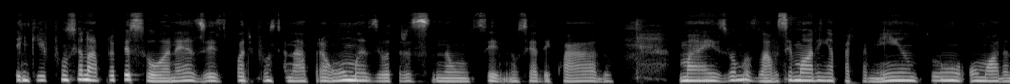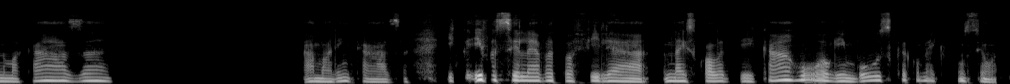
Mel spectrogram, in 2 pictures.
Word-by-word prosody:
têm 195 -1 +4
que 195 +2 -3
funcionar 210 -2 +5
para 205 - -4
a - - -3
pessoa, 175 -10 +2
né. 160 +4 +1
Às 155 -7 -1
vezes 160 -2 -2
pode 185 0 -2
funcionar 160 -2 -3
para 165 -1 -1
umas 180 -1 +6
e 150 - -6
outras 150 -2 +4
não 145 -1 -2
ser 135 +2 -5
não 145 - -6
ser 155 +3 -7
adequado. 150 -1 -4 0.7
Mas, 170 -3 +3
vamos 195 -1 +1
lá, 145 -1 0
você 150 +7 -1
mora 180 -1 +5
em 175 -1 +1
apartamento 175 +4 0
ou 165 +3 -1
mora 155 -3 0
numa 140 -3 -3
casa? 170 -1 -2 2.0
Ah, 140 - -3
mora 135 -2 -2
em 160 +3 -2
casa, 125 -6 -8 0.4
e - - -7
e 215 - +8
você 205 -1 +2
leva 175 -1 +1
a - - -1
tua 160 -1 -6
filha 140 - -2 0.2
na 155 +1 +1
escola 150 0 -3
de 140 -3 -5
carro 195 +2 +2
ou - - +1
alguém 150 -2 0
busca, 180 +7 -3
como 180 -1 -8
é 165 - -7
que - - -31
funciona? 110 +7 -5
160 Hz, 155 wpm, -24 LUFS, 145-180 Hz, 2.0 s, e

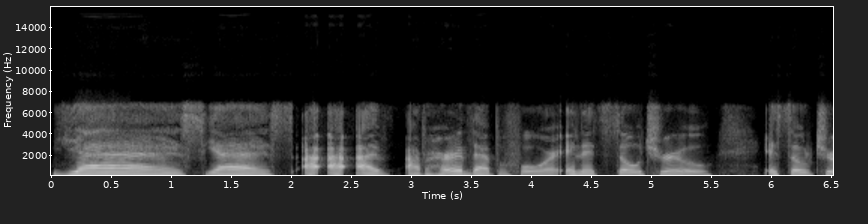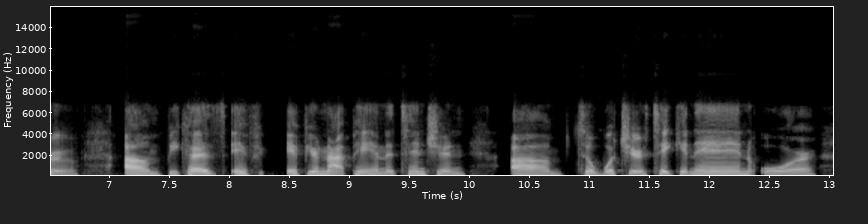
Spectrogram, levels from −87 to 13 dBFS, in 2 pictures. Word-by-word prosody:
Yes, 220 -2 +3
yes, 195 -4 +1
I - - +6
I 460 - +6
I've 180 -2 +3
I've 180 0 -1
heard 205 +6 +1
that 195 -3 +1
before, 165 -3 -5
and 200 +1 -1
it's 205 0 -4
so 205 +1 -3
true, 190 - -4 0.4
it's 195 0 -4
so 190 0 -2
true, 185 -4 -4 0.4
um, 175 -2 +5
because 175 -3 +1
if 195 -1 -3 0.2
if 185 +2 -1
you're 215 0 +2
not 185 -5 +3
paying 185 -5 -2
attention, 170 -1 -4 0.4
um, 165 0 +2
to - - -1
what 180 +1 -3
you're 150 - +2
taking 140 +2 -3
in, 215 0 +1
or, 155 -2 -3
185 Hz, 145 wpm, -23 LUFS, 170-210 Hz, 0.4 s, I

